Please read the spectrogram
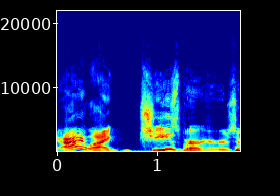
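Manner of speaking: high goofy dog voice for the pet; dopey dog voice. Retold or imitated. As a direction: play the dog as a lovable dimwit. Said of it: "she was like".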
